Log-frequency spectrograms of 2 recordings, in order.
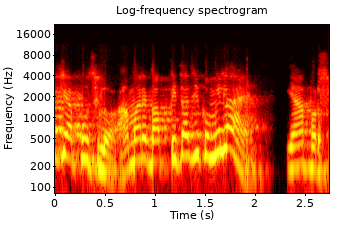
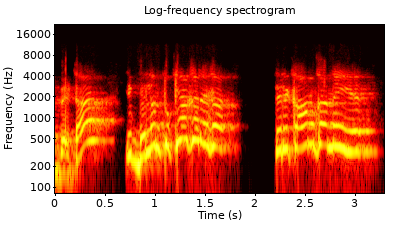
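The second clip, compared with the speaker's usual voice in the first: lightly voiced mother, pitched up; dissuading mother; 7 semitones higher than usual. Mother refuses her child a balloon, lightly acted dissuading. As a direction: mildly imitate a parent talking a child out of it.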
